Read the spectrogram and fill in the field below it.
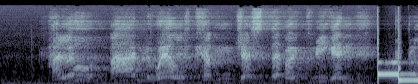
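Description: A few seconds of melodic, voice-like sound are cut off by a sudden, loud electronic phone ring of an incoming call at the very end, a sharp two-pitch tone stepping downward.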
